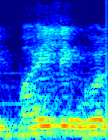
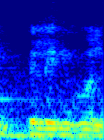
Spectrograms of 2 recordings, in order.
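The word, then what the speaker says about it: bilingual: बिलिंगुअल means दो languages में, और ये बाइलिंगुअल नहीं होता, ये बिलिंगुअल है. Keep that in mind.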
